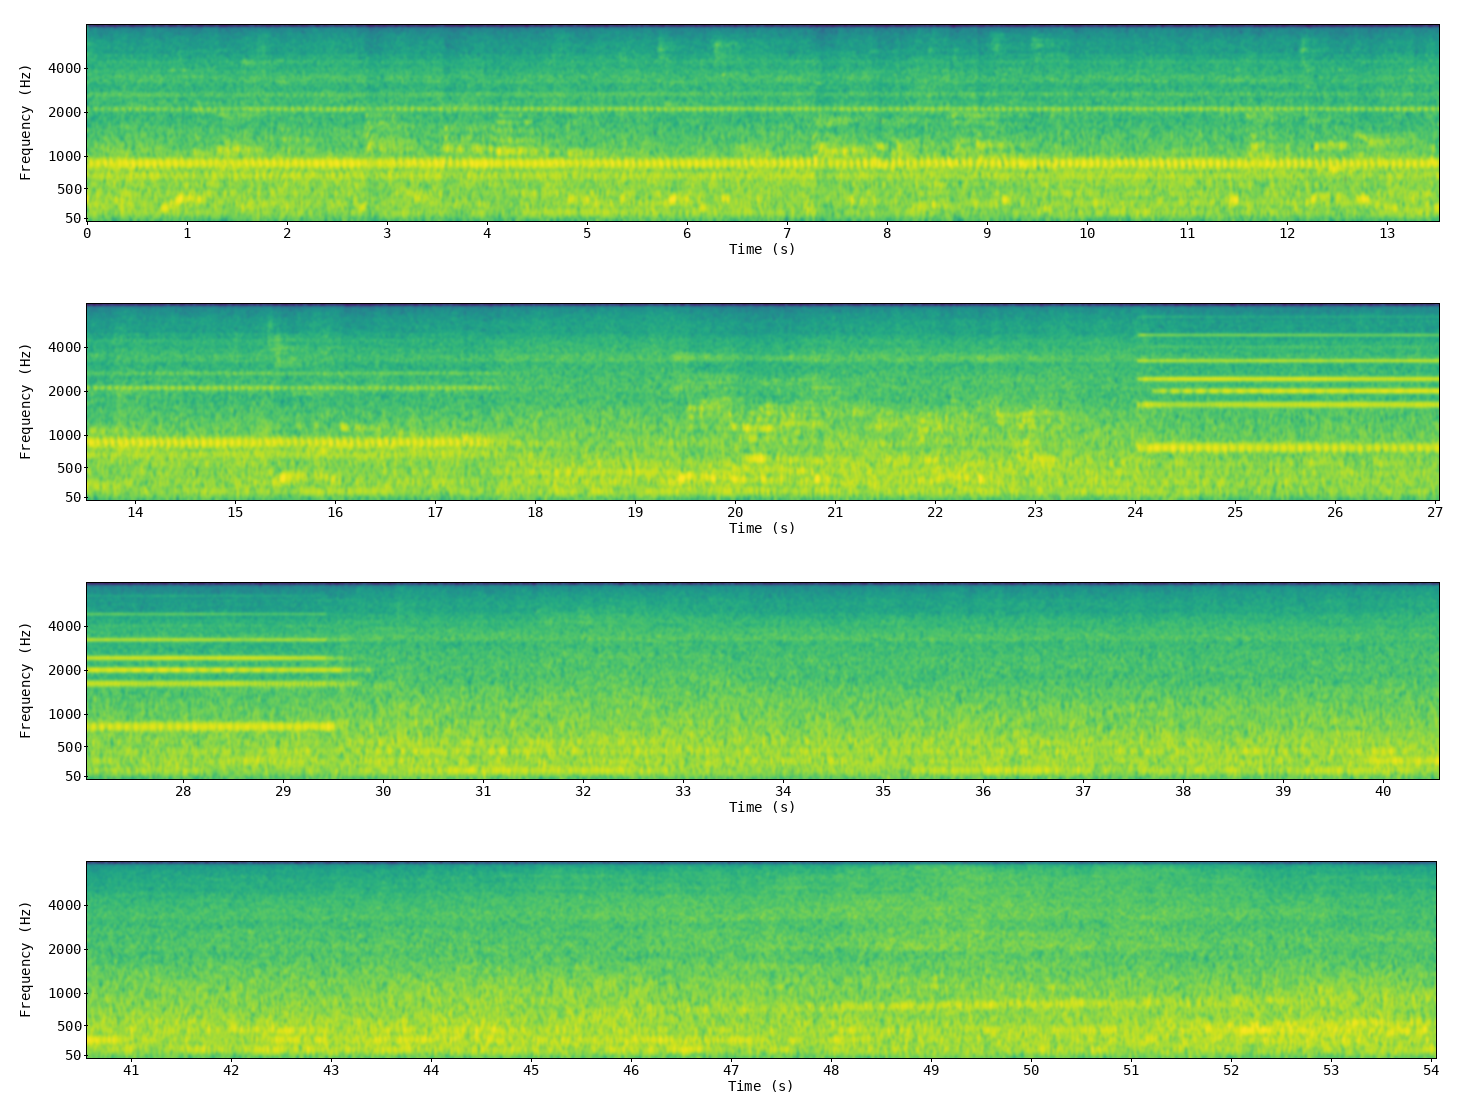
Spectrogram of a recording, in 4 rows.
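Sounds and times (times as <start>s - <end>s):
train humming drone: 0.0s - 54.0s
train rising whine: 22.8s - 54.0s
electronic departure signal: 24.0s - 29.9s.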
